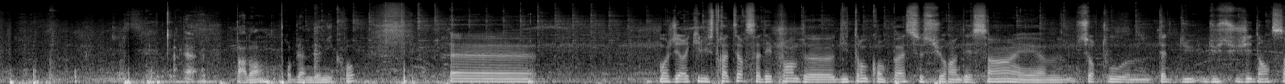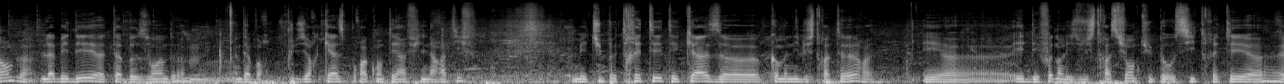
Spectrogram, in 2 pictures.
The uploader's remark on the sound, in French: Toute une émission en direct le 4 juillet de 9h à 18h à l'occasion du LIVRODROME qui proposa ce jour-là sur le quai Baluze à Tulle. Toute une émission en direct le 4 juillet de 9h à 18h à l'occasion du LIVRODROME qui proposa ce jour-là sur le quai Baluze à Tulle.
